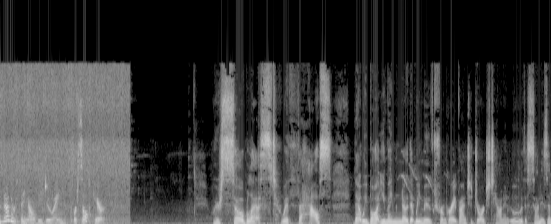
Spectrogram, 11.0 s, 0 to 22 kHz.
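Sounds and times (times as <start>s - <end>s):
steady hiss: 0.0s - 2.6s.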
